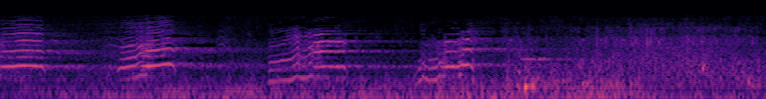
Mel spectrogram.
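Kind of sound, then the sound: bird, wood duck calls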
